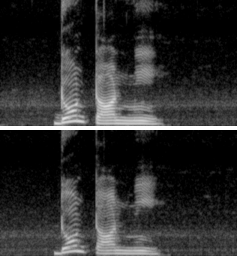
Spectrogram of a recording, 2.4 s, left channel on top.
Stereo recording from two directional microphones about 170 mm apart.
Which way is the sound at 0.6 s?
35° left (ahead or behind).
